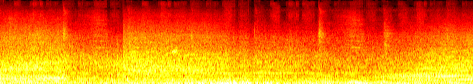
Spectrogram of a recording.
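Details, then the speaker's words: Race car on track, driver's heel-toe downshift fails to raise RPM to match engine to transmission: engine note drops on corner entry with rapid chattering bursts as the rear end binds and locks up; unmatched downshift rear lockup. "it's actually causing the rear of the car locking up so as he's going into the corner you can hear the chatter of that rear end binding and locking up"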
